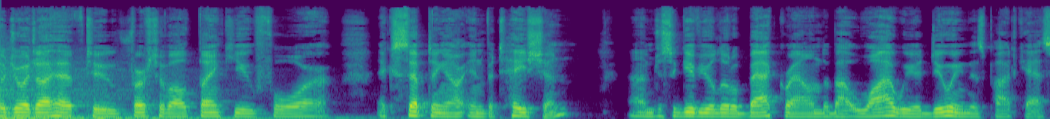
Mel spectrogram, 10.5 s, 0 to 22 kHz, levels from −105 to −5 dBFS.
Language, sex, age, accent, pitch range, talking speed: English, male, 60-79, American, 115-135 Hz, 165 wpm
